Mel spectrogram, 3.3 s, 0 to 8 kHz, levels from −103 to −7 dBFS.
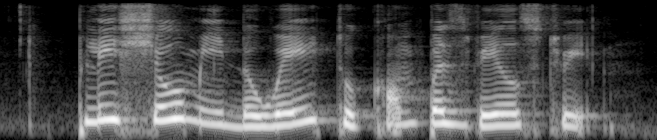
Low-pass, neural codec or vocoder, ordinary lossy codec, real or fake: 7.2 kHz; none; none; real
